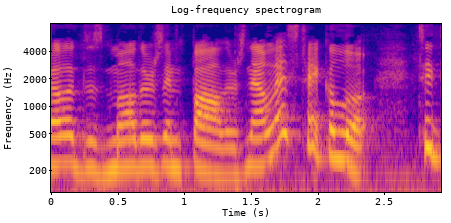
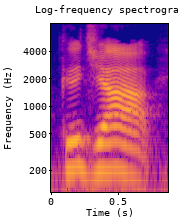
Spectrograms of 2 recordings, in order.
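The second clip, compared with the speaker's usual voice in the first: normal talking voice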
